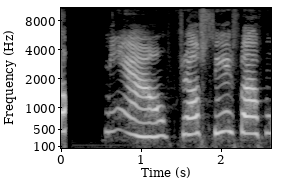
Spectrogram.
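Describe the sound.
A human voice played in reverse twice comes out sounding like a cat's meow: one long drawn-out mew followed by several shorter, choppy mewing bursts, fairly loud.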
